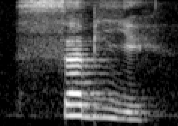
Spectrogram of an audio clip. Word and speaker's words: s'habiller: S'habiller. S'habiller. And you probably already know that the H in French is not pronounced. S'habiller.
